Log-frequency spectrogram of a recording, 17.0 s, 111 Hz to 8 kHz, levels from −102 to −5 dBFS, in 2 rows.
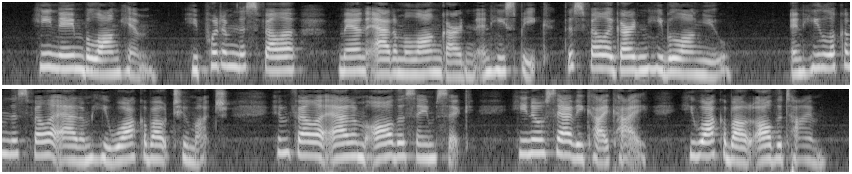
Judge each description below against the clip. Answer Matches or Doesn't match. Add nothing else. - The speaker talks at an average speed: Matches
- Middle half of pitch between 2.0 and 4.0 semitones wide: Matches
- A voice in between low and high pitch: Doesn't match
